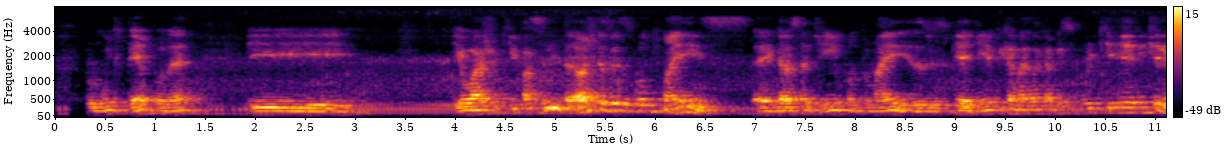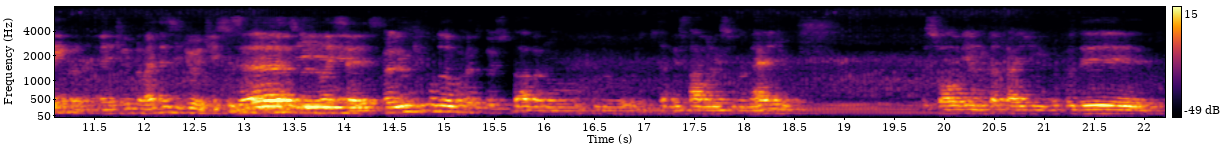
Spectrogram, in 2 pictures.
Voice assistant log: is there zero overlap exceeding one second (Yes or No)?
No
